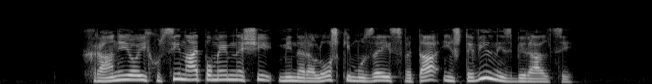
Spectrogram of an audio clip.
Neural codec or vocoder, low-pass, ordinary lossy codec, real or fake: none; 5.4 kHz; none; real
